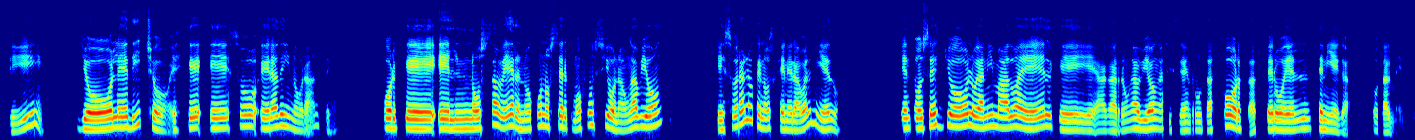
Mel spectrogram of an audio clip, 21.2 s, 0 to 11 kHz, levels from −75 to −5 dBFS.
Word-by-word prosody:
sí, 185 Hz, -, -6 dB, 0.4 s
yo 180 Hz, 0 st, +6 dB
le 210 Hz, +1 st, +2 dB
he -, -, +2 dB
dicho, 195 Hz, -, -3 dB
es 165 Hz, -3 st, -8 dB
que 205 Hz, +1 st, +1 dB
eso 205 Hz, +4 st, -3 dB
era 195 Hz, +3 st, +1 dB
de 240 Hz, -, +1 dB
ignorante, 210 Hz, +3 st, -11 dB, 0.7 s
porque 185 Hz, -2 st, +5 dB
el 185 Hz, 0 st, +2 dB
no 185 Hz, +1 st, +3 dB
saber, 220 Hz, -1 st, 0 dB
no 175 Hz, +1 st, -4 dB
conocer 225 Hz, -2 st, -2 dB
cómo 175 Hz, +1 st, -6 dB
funciona 215 Hz, -, -2 dB
un 160 Hz, +5 st, -5 dB
avión, 220 Hz, +7 st, +1 dB, 0.8 s
eso 170 Hz, +5 st, -4 dB
era 270 Hz, +6 st, +2 dB
lo 350 Hz, 0 st, -2 dB
que 235 Hz, -, -2 dB
nos 190 Hz, -1 st, -4 dB
generaba 170 Hz, 0 st, -1 dB
el 265 Hz, -, -3 dB
miedo. 175 Hz, -, -4 dB, 0.9 s
Entonces, 195 Hz, +5 st, +1 dB
yo 230 Hz, +1 st, +3 dB
lo 240 Hz, -3 st, +2 dB
he 210 Hz, -, +4 dB
animado 215 Hz, 0 st, +1 dB
a 210 Hz, -2 st, +4 dB
él, 200 Hz, +5 st, +1 dB
que 160 Hz, -3 st, -3 dB
agarre 145 Hz, 0 st, -6 dB
un 170 Hz, -, -11 dB
avión, 185 Hz, 0 st, +1 dB
así 180 Hz, -3 st, -14 dB
sea 150 Hz, -, -10 dB
en 155 Hz, 0 st, -9 dB
rutas 160 Hz, 0 st, -8 dB
cortas, 200 Hz, -, +2 dB
pero 170 Hz, 0 st, +2 dB
él 175 Hz, +4 st, -2 dB
se 180 Hz, -, +3 dB
niega 155 Hz, -5 st, -6 dB, 0.3 s
totalmente. -, -, -11 dB
190 Hz, 140 wpm, -24 LUFS, 170-220 Hz, 0.9 s, yo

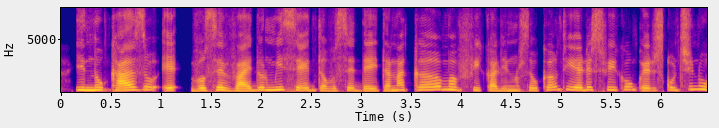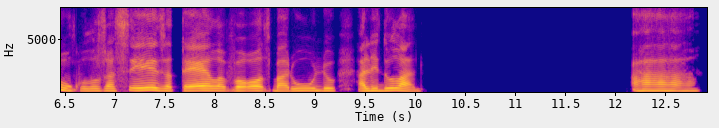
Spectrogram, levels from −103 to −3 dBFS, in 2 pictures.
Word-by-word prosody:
E 245 Hz, -, +5 dB
no 230 Hz, 0 st, +5 dB
caso 245 Hz, +3 st, +4 dB
e 225 Hz, +2 st, +2 dB
você 215 Hz, +4 st, +2 dB
vai 195 Hz, -2 st, +4 dB
dormir 235 Hz, +4 st, +2 dB
cedo, 220 Hz, -4 st, 0 dB
então 200 Hz, -1 st, -3 dB
você 195 Hz, +3 st, -2 dB
deita 190 Hz, +2 st, -2 dB
na 225 Hz, +3 st, +1 dB
cama 265 Hz, +3 st, 0 dB
fica 220 Hz, -2 st, -4 dB
ali 190 Hz, -1 st, -1 dB
no 195 Hz, 0 st, -3 dB
seu 210 Hz, +1 st, -4 dB
canto 270 Hz, +6 st, -4 dB
e 245 Hz, -, 0 dB
eles 235 Hz, +1 st, +1 dB
ficam 255 Hz, +3 st, -4 dB
eles 205 Hz, -1 st, -2 dB
continuam 235 Hz, -1 st, -2 dB
com 180 Hz, -, -11 dB
luz 185 Hz, +1 st, -7 dB
acesa, 210 Hz, +1 st, 0 dB
tela, 195 Hz, 0 st, +2 dB
voz, 180 Hz, +1 st, +1 dB
barulho, 190 Hz, +3 st, -3 dB, 0.2 s
ali 185 Hz, +3 st, 0 dB
do 200 Hz, +3 st, 0 dB
lado? 190 Hz, -8 st, +1 dB, 2.1 s
Ah 185 Hz, -1 st, -3 dB
205 Hz, 155 wpm, -21 LUFS, 190-235 Hz, 2.1 s, E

